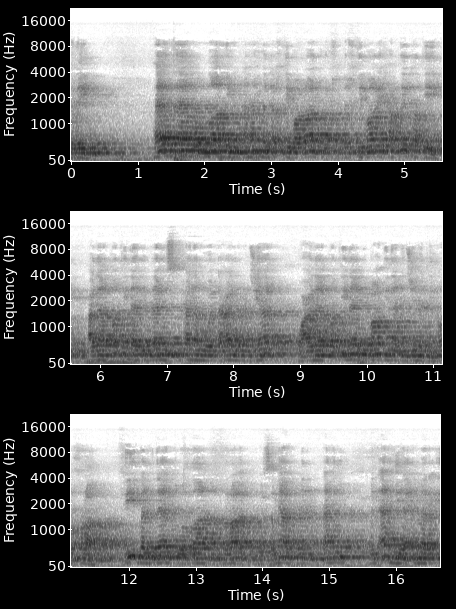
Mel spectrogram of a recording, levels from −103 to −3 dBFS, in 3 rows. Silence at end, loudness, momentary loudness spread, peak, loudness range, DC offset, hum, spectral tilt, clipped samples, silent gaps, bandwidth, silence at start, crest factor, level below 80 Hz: 0 s; -27 LUFS; 8 LU; -10 dBFS; 4 LU; under 0.1%; none; -7.5 dB/octave; under 0.1%; none; 9.8 kHz; 0 s; 16 dB; -50 dBFS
